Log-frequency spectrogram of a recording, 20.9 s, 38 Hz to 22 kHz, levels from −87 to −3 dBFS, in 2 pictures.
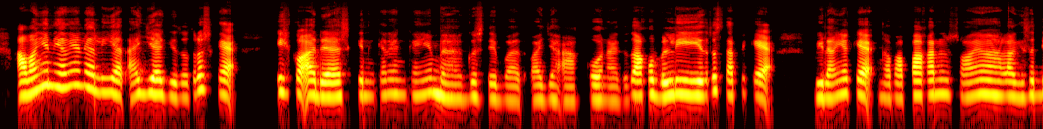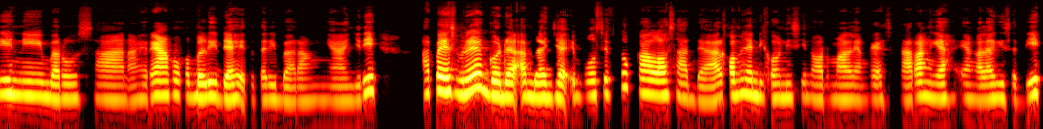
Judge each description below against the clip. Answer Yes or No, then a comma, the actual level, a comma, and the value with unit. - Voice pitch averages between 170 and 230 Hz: Yes, high, 190 Hz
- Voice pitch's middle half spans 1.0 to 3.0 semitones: No, average, 3.6 semitones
